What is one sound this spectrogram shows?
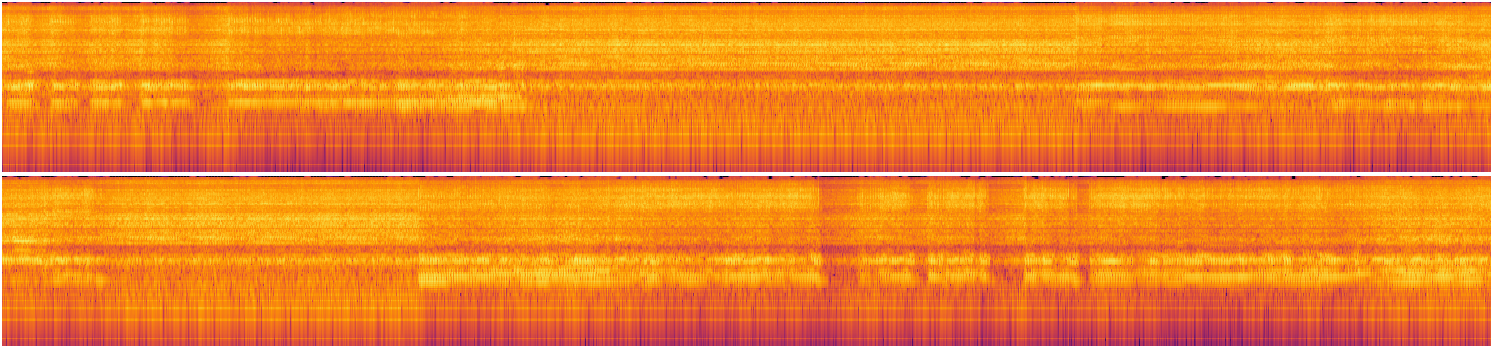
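Sandpaper hisses against hardwood spinning on a lathe.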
